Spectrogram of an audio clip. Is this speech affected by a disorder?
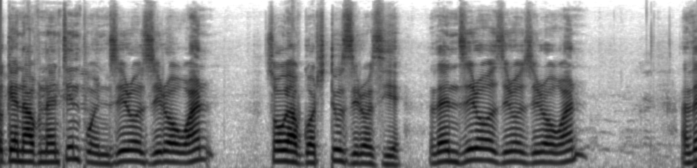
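No.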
